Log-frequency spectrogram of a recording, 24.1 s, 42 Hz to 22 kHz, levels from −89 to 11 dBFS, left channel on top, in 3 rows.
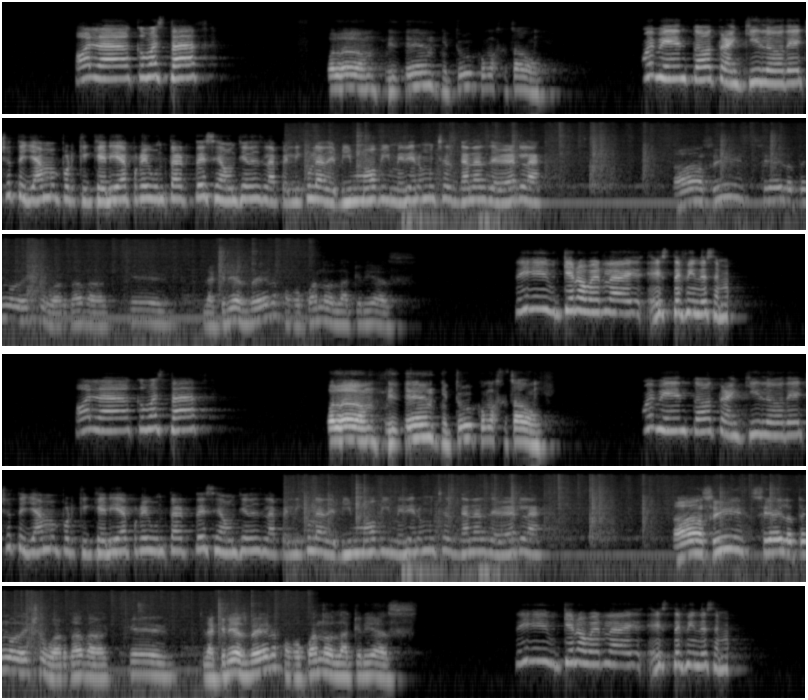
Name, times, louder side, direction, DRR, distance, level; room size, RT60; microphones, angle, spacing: voice 1, 0.7-2.0 6.4-13.4 21.2-23.3, left 6 dB, 25° left, 0.4 m, -29 dB
voice 2, 3.2-5.4 14.7-17.8 18.1-20.2, right 8 dB, 80° right, 0.3 m, -30 dB
sound 1, 10.8-19.2, right 1 dB, 55° right, 6.1 m, -47 dB
12.0 x 6.7 x 6.7 m
head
